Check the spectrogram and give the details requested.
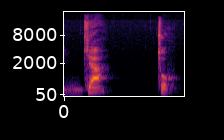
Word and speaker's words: gâteau: Well, you say gâteau. With the what we call accent circonflexe. So yeah, gâteau. And here, you know, I-A-U, E-A-U is also pronounced O.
